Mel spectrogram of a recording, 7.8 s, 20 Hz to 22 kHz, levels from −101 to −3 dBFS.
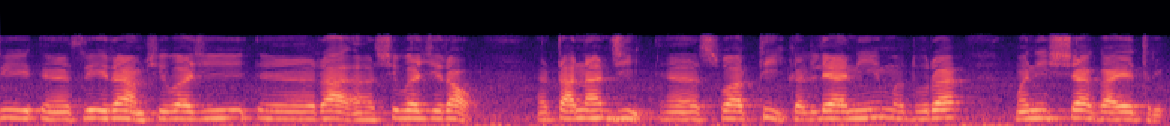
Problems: none marked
